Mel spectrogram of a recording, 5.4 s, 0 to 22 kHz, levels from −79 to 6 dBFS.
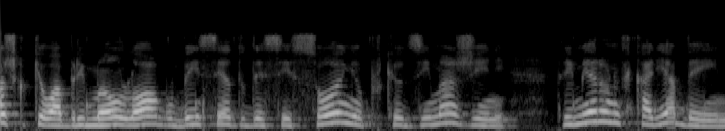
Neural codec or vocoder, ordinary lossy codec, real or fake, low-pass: none; none; real; 7.2 kHz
